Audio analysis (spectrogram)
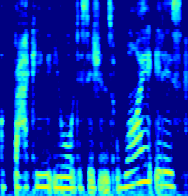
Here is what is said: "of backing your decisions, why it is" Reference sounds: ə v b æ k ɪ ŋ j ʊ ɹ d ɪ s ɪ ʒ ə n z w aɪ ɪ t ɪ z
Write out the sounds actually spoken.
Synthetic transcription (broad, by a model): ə v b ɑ k ɪ ŋ j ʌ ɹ d ɪ s ɪ ʒ ə n z w aɪ ɪ t ɪ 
